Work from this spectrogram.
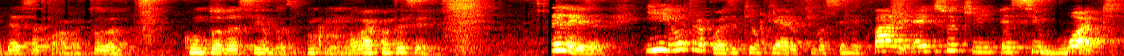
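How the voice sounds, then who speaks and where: A woman's voice: a little high, dark tone. A woman with a Brazilian Portuguese accent teaching an English lesson in a chatty, upbeat way, full of rhetorical questions. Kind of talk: casual video lesson. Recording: echoey room, faint background noise.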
